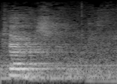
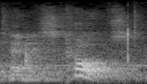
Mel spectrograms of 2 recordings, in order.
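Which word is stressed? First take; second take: tennis; court. First: The stress falls on the first word. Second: The stress falls on the second word. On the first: The speaker calls it right. "Tennis is strong, court is weak" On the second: The speaker calls it wrong. "It's not called a tennis court"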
